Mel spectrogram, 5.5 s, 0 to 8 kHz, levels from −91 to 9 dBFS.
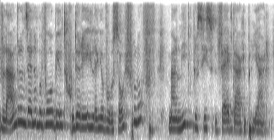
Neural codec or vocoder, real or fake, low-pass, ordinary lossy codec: codec, 16 kHz, 8 kbps, FunCodec, trained on LibriTTS, 25 frames a second; fake; 7.2 kHz; none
